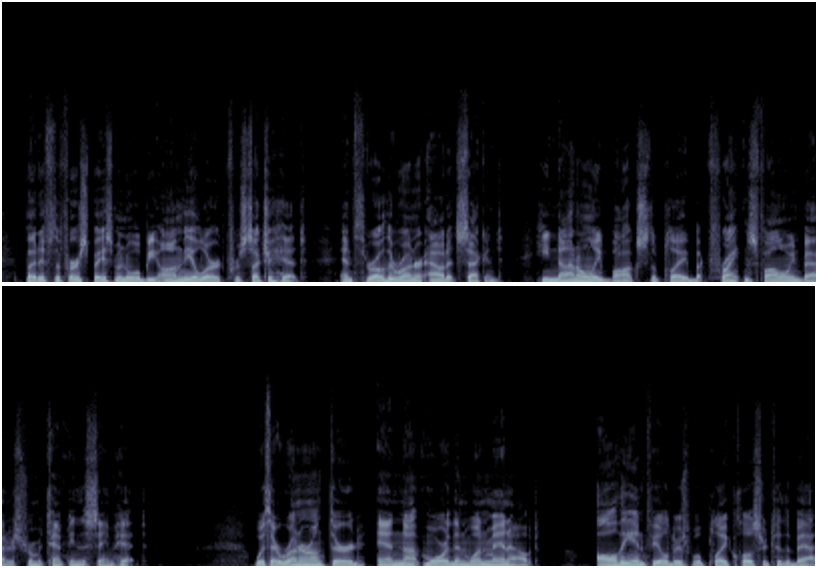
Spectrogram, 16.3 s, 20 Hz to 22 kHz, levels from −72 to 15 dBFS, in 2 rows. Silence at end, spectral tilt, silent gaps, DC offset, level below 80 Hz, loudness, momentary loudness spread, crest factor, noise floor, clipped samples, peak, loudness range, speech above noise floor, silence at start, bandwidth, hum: 0 s; -6.5 dB/octave; none; under 0.1%; -58 dBFS; -20 LUFS; 8 LU; 16 dB; -70 dBFS; under 0.1%; -4 dBFS; 4 LU; 51 dB; 0.25 s; 13.5 kHz; none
